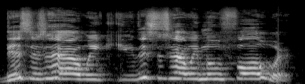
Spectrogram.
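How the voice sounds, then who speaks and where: A man's voice: very high voice, steady tone, unhurried, bright, forceful tone. An American man hosting a live commentary show, talking in a casual, opinionated, mocking and sarcastic way. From Portland, Oregon, United States.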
